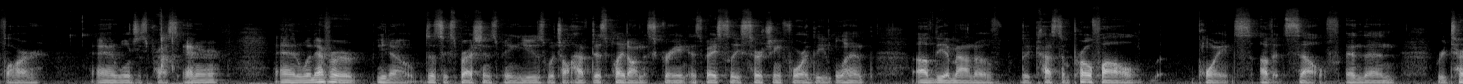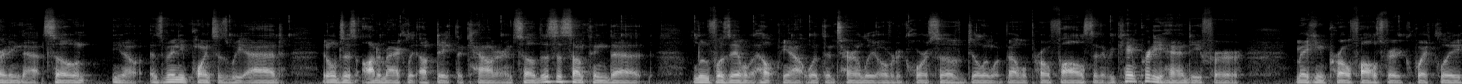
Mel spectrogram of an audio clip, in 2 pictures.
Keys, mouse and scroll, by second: 0.7 click, 16.8 click, 17.4 click, 18.4 click, 19.3 click, 19.8 double click, 21.2 click, 22.0 click, 22.6 click, 23.0 click, 24.0 click, 26.2 click.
